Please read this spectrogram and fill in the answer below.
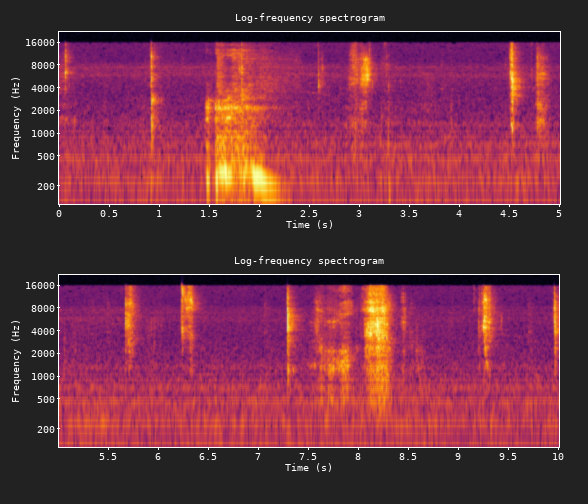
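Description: Close-up wet mouth sounds of a person eating grapefruit: sharp smacks and clicks as the juicy pulp is chewed and sucked. A brief falling vocal 'mm' comes about one and a half seconds in, and a longer sucking slurp comes around eight seconds.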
